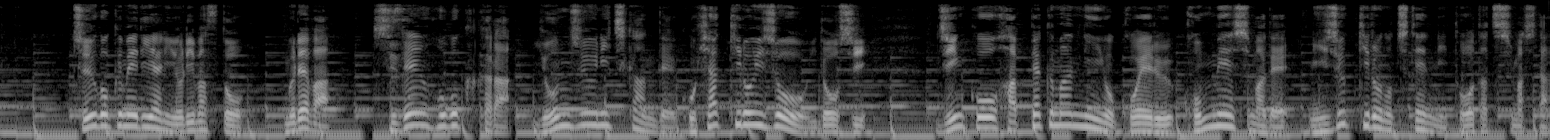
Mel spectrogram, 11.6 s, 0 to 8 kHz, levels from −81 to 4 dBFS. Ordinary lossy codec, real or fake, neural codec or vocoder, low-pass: none; real; none; 7.2 kHz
